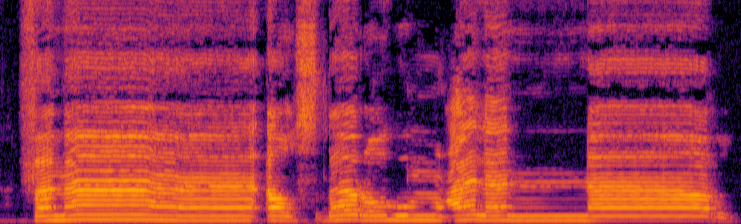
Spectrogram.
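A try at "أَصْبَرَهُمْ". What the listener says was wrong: Ayo naikkan lagi huruf ro-nya. Fama asbaro. Ayo, ro.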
